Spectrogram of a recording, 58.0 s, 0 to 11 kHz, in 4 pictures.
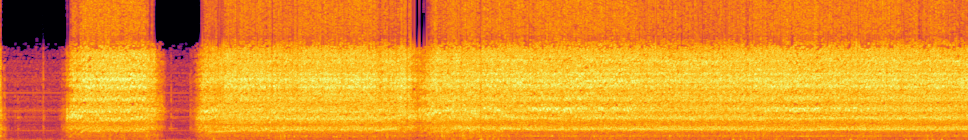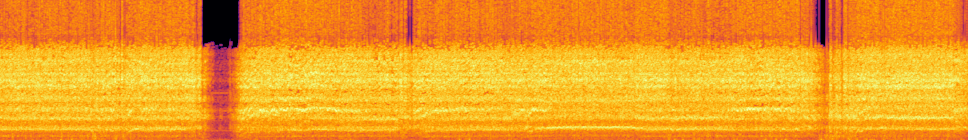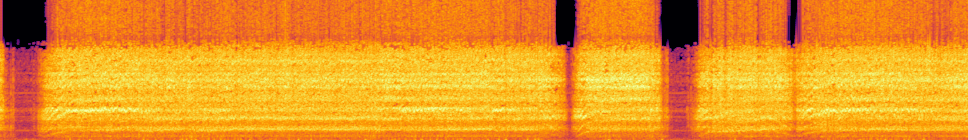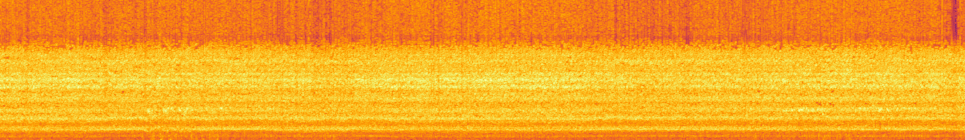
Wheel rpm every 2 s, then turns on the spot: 100, 120, 190, 200, 220, 230, 230, 230, 160, 190, 190, 240, 220, 160, 140, 200, 230, 220, 170, 130, 160, 210, 220, 230, 220, 200, 230, 230, 220.
28-30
